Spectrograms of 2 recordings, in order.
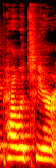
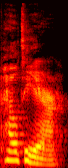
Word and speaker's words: Pelletier: we did Carol Pelletier we say Pelletier up here some people pronounce it Peltier okay p-e-l-l-e-t-i-e-r and she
